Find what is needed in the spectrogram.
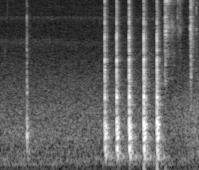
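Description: A metal spoon tapping once, then about six or seven quick times near the end, knocking minced garlic off into a plastic food processor bowl.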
